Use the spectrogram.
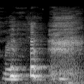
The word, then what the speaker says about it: Reiki: Yeah, Reiki. I always have one pronunciation that I do wrong.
